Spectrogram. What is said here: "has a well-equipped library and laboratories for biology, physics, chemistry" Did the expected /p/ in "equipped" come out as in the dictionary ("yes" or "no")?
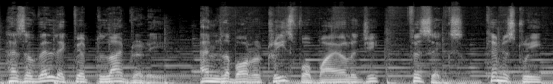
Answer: yes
